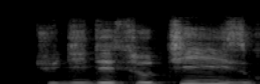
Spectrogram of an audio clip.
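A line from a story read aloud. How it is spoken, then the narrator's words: Growled. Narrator (French): gronda Jason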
